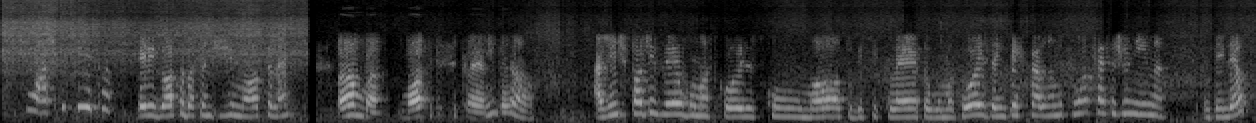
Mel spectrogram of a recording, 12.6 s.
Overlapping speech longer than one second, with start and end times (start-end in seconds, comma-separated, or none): none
